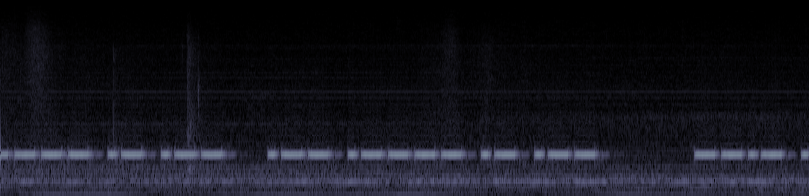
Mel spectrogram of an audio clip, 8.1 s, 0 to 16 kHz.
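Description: Morse code (CW) from ARRL station W1AW received on a shortwave radio: a single beep tone keyed on and off in dots and dashes over receiver hiss, with a pause of about a second near the end. It spells the bulletin's opening general call, QST QST QST de W1AW.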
